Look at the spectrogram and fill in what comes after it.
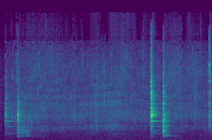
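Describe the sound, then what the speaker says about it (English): Pork browning in a pot for Cajun jambalaya, a soft steady sizzle in the background broken by a few sharp metallic clanks of a utensil against the pot, with no one talking. "this meat's browning up pretty good"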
